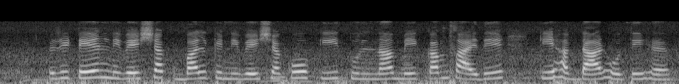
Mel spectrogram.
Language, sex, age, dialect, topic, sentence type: Hindi, female, 18-24, Awadhi Bundeli, banking, statement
